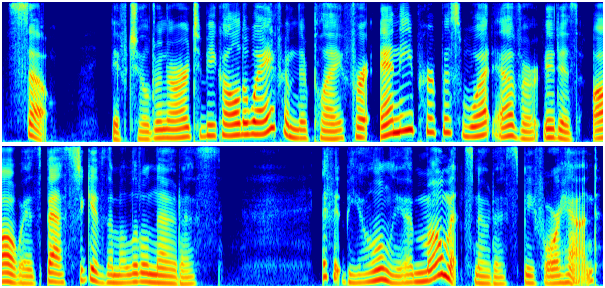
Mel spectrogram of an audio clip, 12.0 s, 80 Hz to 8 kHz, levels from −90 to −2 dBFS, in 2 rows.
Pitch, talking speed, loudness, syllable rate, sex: 190 Hz, 165 wpm, -19 LUFS, 5.5 syllables/s, female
